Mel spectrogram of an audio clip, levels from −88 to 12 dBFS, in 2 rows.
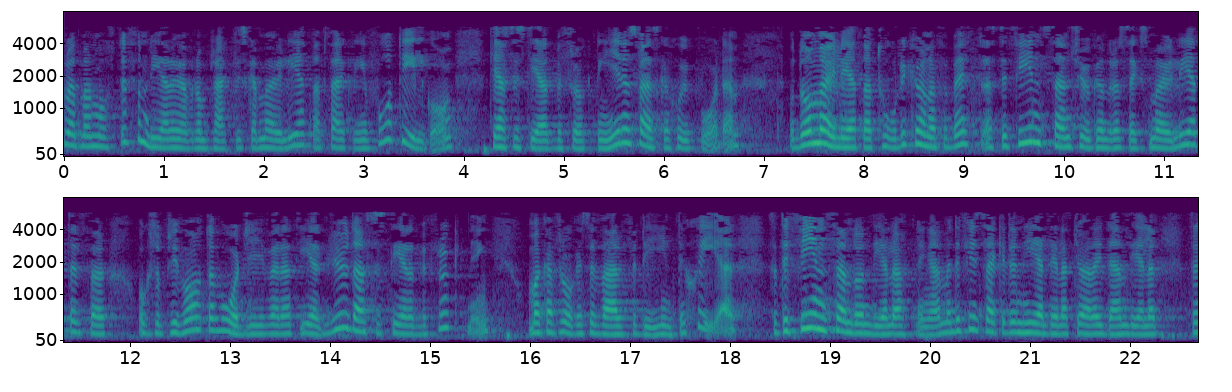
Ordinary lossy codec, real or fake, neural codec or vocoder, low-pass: MP3, 24 kbps; real; none; 7.2 kHz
